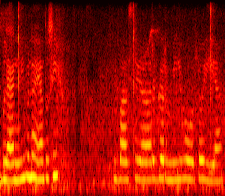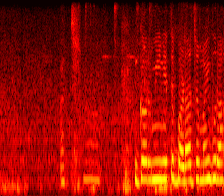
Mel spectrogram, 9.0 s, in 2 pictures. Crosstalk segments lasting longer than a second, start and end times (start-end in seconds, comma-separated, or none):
none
